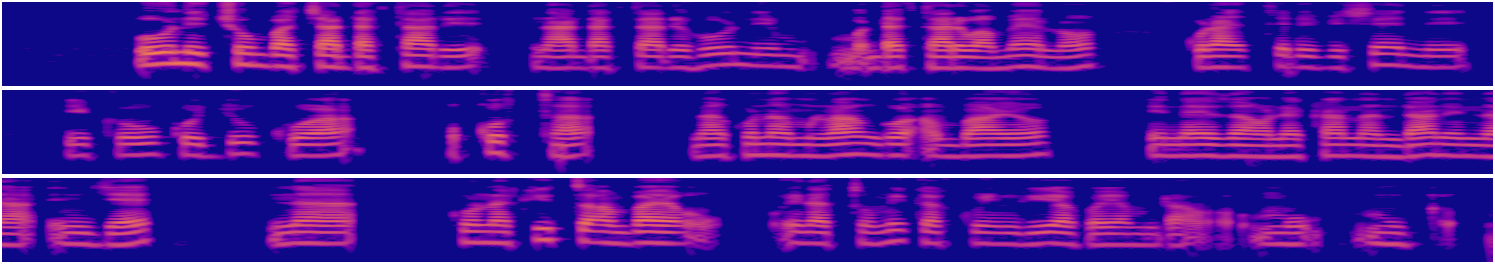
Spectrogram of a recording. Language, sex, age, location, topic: Swahili, male, 25-35, Wajir, health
